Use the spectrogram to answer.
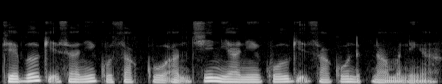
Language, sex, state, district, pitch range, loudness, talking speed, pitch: Garo, male, Meghalaya, West Garo Hills, 110-140 Hz, -17 LUFS, 120 wpm, 120 Hz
